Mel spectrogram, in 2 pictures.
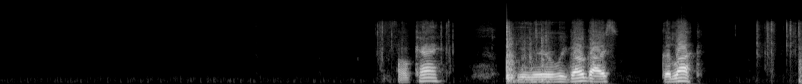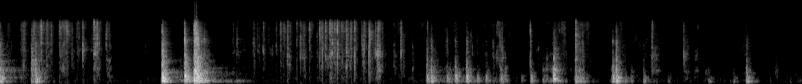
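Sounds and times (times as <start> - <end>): packaging clicking and crinkling: 3.8 - 4.6, 7.4 - 9.6, 10.2 - 15.1
loud thump: 9.6 - 10.3.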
